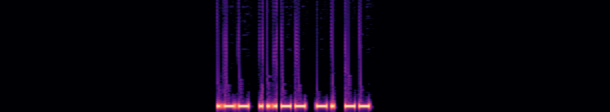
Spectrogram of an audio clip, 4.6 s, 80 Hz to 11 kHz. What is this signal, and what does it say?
Morse code, heard as a keyed tone, about 46 wpm, 700 Hz. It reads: W3NM
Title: USA Call Signs - 4 Characters - Repeated 3x - 45wpm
